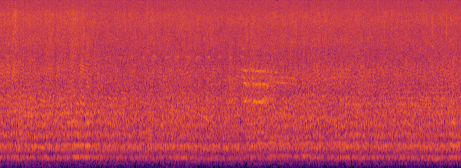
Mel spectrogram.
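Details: Natural buzzing of bees, many wings humming together in a continuous even drone, layered tones that waver slightly, with a faint higher whine around five seconds.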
